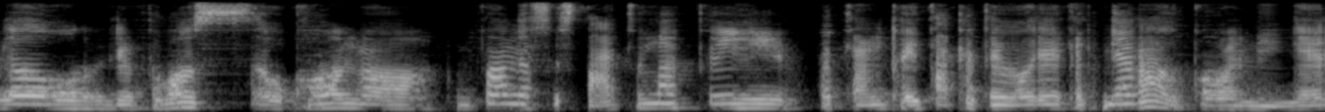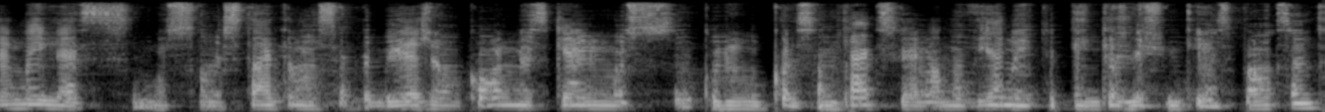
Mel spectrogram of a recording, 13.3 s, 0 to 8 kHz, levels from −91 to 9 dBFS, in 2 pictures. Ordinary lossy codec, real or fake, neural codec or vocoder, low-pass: MP3, 64 kbps; fake; codec, 44.1 kHz, 1.7 kbps, Pupu-Codec; 7.2 kHz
